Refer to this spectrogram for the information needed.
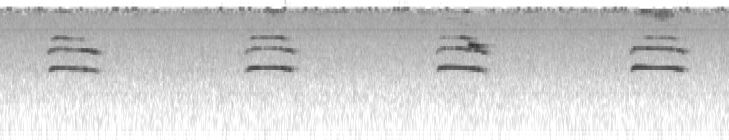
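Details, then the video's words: Swainson's flycatcher repeating a single whistled, gently arched note four times at a steady pace of roughly one every two seconds, with nothing else audible but faint background hiss. "O Som do Pássaro IRRÉ Myiarchus swainsoni !!"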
